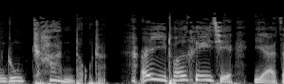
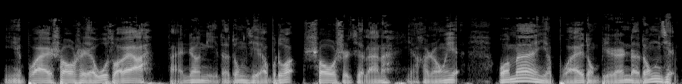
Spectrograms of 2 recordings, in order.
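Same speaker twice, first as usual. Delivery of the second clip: low, softened, offhand needling; unhurried, nonchalant; 6 semitones lower than usual. A narrator's reading. Roommate shrugging off the cleanup, low and nonchalant. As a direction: toss it out idly, pitched low. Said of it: "老二悠悠地说".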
